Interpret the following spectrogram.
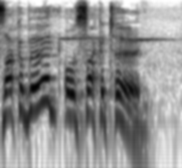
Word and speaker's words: Zuckerberg: And hey, Mark sucker turd. Is it sucker turd, right? Mark sucker turd. That's how it's pronounced.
